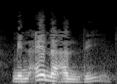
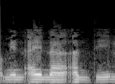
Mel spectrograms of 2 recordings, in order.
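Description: First: MIN AINA ANTI as a question, pitch peaking on AINA; question intonation. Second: MIN AINA ANTI level, like a statement; statement intonation. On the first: Teacher models asking where you're from, questioning intonation on "Min aina anti". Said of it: "intonasinya harus pas". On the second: Teacher shows students the mistake, "Min aina anti" as a statement. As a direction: say "Min aina anti" slowly and evenly, without questioning. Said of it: "Loh, ini khobar ya". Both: Shown as a demonstration.

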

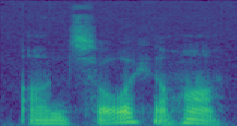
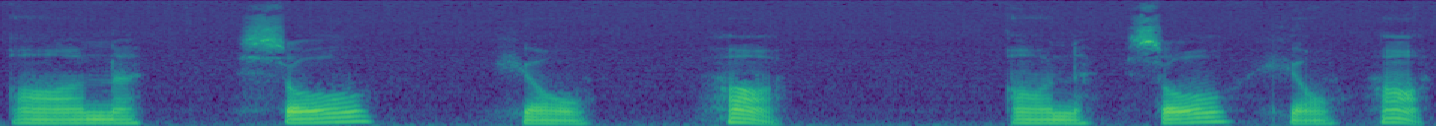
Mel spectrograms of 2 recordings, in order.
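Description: First: Said in the usual way. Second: Sounded out slowly, syllable by syllable; slow teaching pronunciation; slow careful pronunciation. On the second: Shown as a demonstration. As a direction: stretch each syllable so learners can follow. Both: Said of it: "with the first A like this".

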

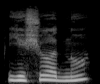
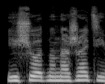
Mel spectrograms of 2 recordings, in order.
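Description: First: Mildly confused, rising at the end; bewildered echo question. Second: Said in the usual way. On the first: A narrator's reading. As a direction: ask it back, a little lost. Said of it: "растерянно переспросила я". (растерянный переспрос)

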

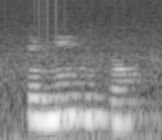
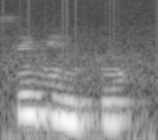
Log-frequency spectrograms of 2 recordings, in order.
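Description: First: Said in the usual way. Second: Cemento as "sementu"; S for C and final u in Cemento; seseo. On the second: Shown as a demonstration.

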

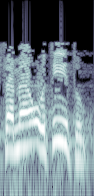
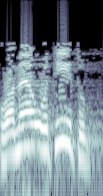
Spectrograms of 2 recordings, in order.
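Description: First: "فما أوتيتم" begun with fa instead of wa; wrong wording. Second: "وما أوتيتم" begun with a clear wa; correct wording. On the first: Teacher showing students the slip to avoid, wrong wording. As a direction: say "فما أوتيتم" opening on ف, as the mistake. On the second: Teacher cautioning students on the verse's first letter, correct wording. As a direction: say "وما أوتيتم" opening on و, not ف. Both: Shown as a demonstration. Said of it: "مش فما أوتيتم".

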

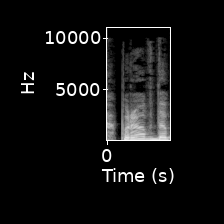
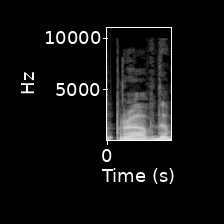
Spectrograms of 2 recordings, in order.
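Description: First: Much higher, urgent "Правда"; "Правда" pitched up high and pressing; insistent first take. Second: Said in the usual way. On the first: A narrator's reading. Grandmother pleading with the lawyer, high and insistent.

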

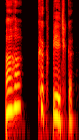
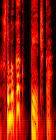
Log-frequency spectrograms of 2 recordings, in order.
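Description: First: Mocking echo, high and slow; ироничный смешок. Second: Said in the usual way. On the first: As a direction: tease him, echo his words slowly. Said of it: "Александра хихикнула". (насмешливо, протяжно)

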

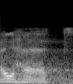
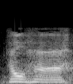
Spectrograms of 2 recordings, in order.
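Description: First: هيهات ending on a clear stopped t; quiet demo of هيهات with final t; stopping on ta. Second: هيهاه ending in a soft breathy h instead of t; low quiet demo of هيهاه with final h; stopping on ha. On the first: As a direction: finish هيهات with a crisp t. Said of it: "يقف بالتاء المفتوحة". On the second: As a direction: close هيهاه on a gentle h sound. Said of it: "يقف بالهاء". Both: Shown as a demonstration.

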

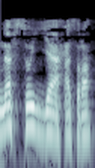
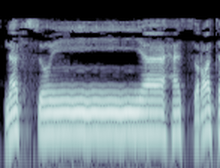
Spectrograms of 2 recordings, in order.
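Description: First: نفس يا حسرة said quickly without holding the nasal; rushed, no ghunna. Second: نفس يا held two counts with nasal ghunna. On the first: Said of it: "ما تقول". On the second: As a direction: stretch the nasal in نفس يا حسرة slowly. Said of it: "هذا إدغام بغنة". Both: Shown as a demonstration.

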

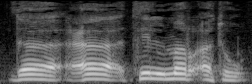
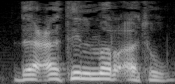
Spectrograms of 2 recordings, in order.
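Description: First: Slow and deliberate, the kasra on the ta linking into المرأة; slow demonstration. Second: Said in the usual way. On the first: Shown as a demonstration. Teacher showing students how the ta takes a kasra, said slowly. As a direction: spell out دعت المرأة slowly so the joining vowel is heard. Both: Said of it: "فكسرنا التاء".

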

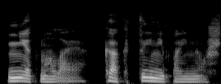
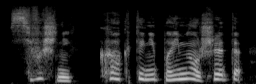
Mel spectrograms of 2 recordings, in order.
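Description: First: Turning words back. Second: High-pitched, frustrated appeal; exasperated plea. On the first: Володя turning Маришка's words back, controlled retort. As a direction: throw the question back evenly. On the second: Маришка to disbelieving Володя, exasperated. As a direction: plead with pitch jumping up. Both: A narrator's reading.

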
